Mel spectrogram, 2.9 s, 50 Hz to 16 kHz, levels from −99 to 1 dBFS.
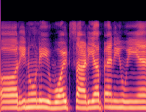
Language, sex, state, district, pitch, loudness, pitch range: Hindi, female, Chhattisgarh, Raipur, 200 Hz, -12 LUFS, 200-215 Hz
